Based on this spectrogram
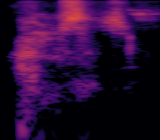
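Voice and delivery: real whisper, barely audible; a hushed apology to the stream while his wife sleeps. Real, not acted. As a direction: whisper sorry so nobody wakes.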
